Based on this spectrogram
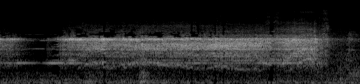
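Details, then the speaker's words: SCX24 Jeep JLU crawler with new Full Send +6mm front axles, run on the bench: steady even high motor and gear whine, no catches, surges or bucking; drivetrain runs smoothly without binding. "If there's any slop and they push inward, I think you'd get binding. I'm not seeing any bucking."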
